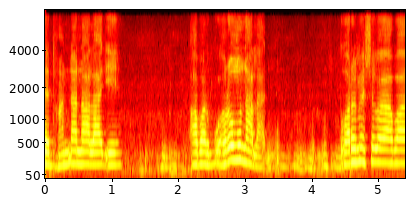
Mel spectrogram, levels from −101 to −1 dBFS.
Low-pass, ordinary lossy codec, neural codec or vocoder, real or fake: 7.2 kHz; none; codec, 24 kHz, 0.9 kbps, WavTokenizer, small release; fake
